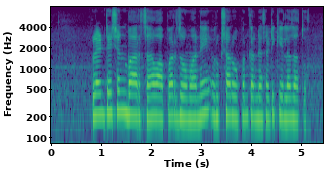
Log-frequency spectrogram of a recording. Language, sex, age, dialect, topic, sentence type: Marathi, male, 18-24, Standard Marathi, agriculture, statement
